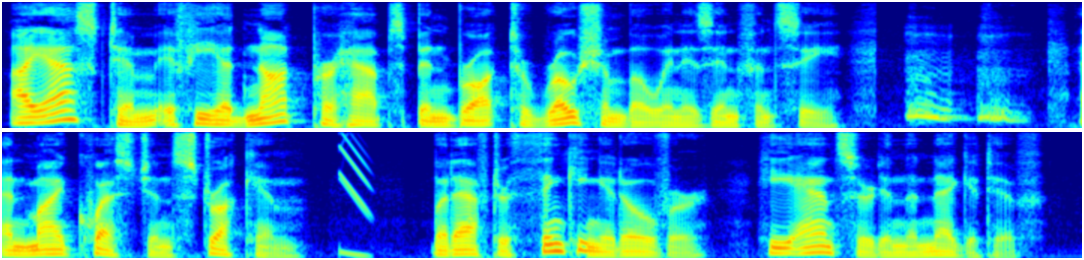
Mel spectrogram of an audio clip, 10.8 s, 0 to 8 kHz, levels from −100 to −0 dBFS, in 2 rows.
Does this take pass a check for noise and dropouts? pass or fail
fail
